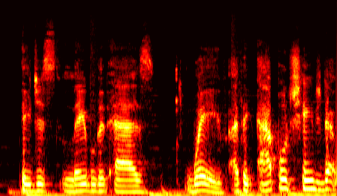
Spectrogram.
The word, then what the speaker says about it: WAV: the spelling is wrong it was just an abbreviation for the word wave because back then you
